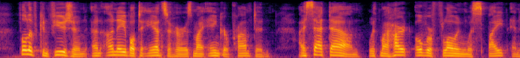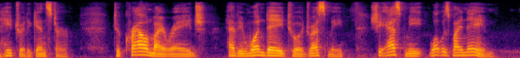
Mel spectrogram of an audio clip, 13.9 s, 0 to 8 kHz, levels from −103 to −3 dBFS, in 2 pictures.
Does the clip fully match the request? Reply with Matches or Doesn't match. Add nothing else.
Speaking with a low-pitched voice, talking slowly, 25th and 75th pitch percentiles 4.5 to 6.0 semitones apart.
Doesn't match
